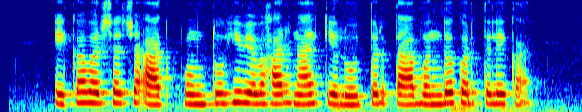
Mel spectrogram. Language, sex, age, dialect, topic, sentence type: Marathi, female, 18-24, Southern Konkan, banking, question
